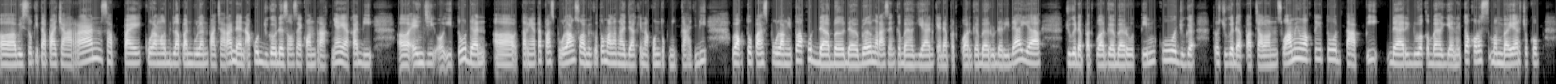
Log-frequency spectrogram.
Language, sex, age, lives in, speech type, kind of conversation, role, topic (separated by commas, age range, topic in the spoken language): Indonesian, female, 25-29, Indonesia, conversation, podcast, guest, Apa pelajaran terbesar yang kamu dapatkan dari proyek ini?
